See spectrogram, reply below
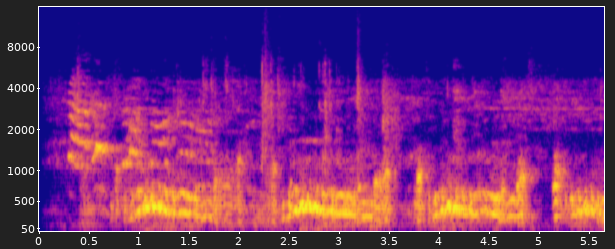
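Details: Male white pigeon performing: deep, throaty cooing phrases, each a rolling low moan swelling and fading, repeated roughly every one and a half seconds with brief pauses between.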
